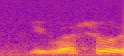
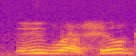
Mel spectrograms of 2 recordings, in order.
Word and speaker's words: Iguazú: Por ejemplo, dicen Iguazú, dice. Y en realidad no es Iguazú. La Y se pronuncia U. Iguazú, que significa agua grande.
